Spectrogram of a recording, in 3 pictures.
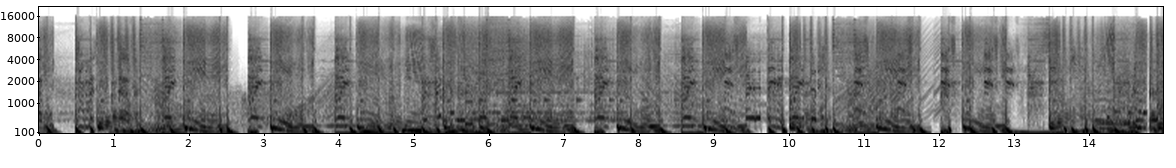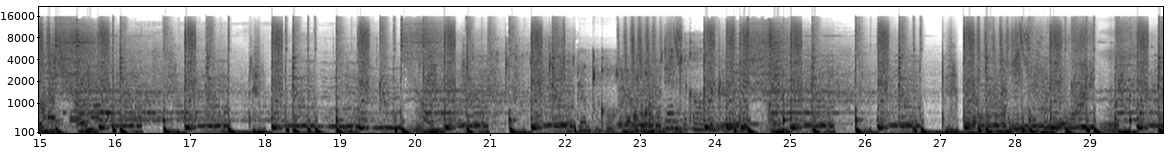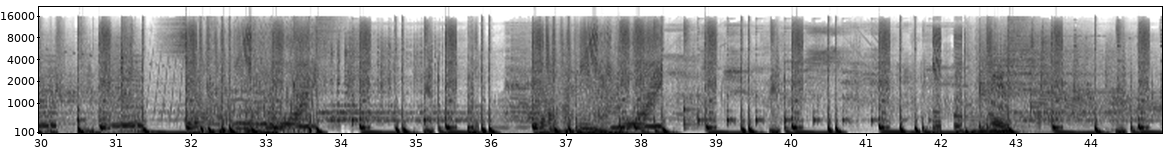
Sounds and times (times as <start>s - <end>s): Sound effect: 0.0s - 44.9s.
